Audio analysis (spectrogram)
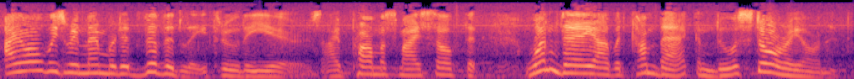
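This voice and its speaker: A woman's voice: mid-range voice, very animated, fairly quick, fairly bright tone, a little hiss or hum. An actress playing a curious, self-possessed young woman writer in an old-time radio drama, speaking articulately and theatrically. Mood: friendly, probing. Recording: dull vintage radio recording with music.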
